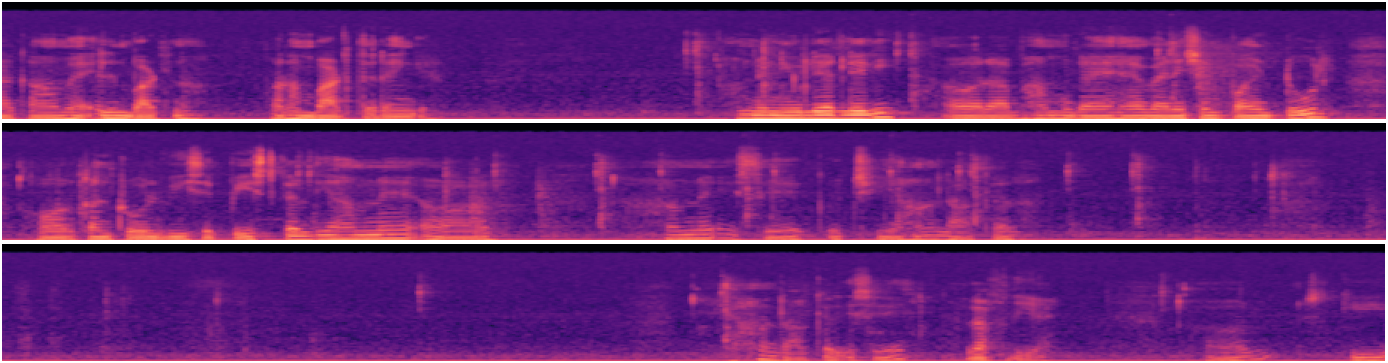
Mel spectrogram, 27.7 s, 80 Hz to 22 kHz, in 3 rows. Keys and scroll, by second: 17.8 ctrl+z, 19.3 ctrl+c, 19.9 ctrl+v, 24.1 ctrl+t.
